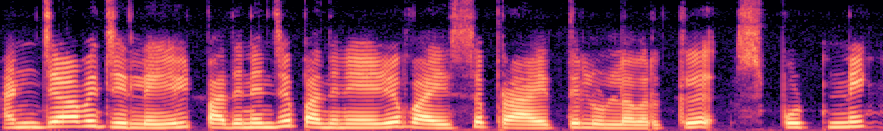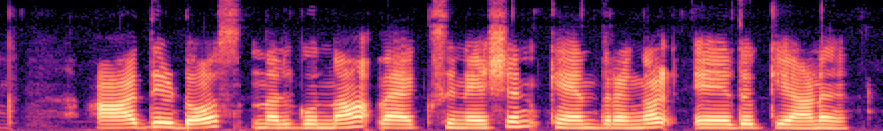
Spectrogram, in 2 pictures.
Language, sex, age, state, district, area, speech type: Malayalam, female, 45-60, Kerala, Wayanad, rural, read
